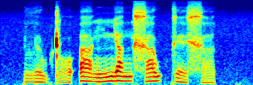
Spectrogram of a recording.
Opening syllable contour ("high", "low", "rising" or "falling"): low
